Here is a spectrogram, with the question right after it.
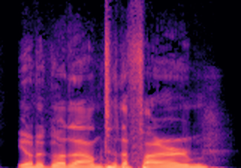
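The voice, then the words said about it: Cartoonish put-on Irish accent. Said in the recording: “do an Irish accent ... You go a little better ... But you're going like fucking cartoon character”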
